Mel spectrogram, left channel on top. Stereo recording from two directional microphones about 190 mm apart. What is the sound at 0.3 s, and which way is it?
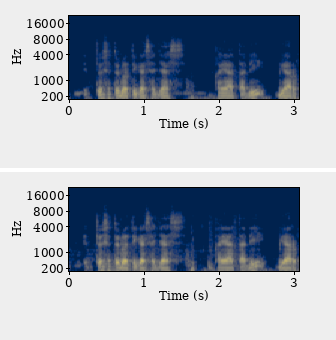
Speech, 30° left (ahead or behind).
